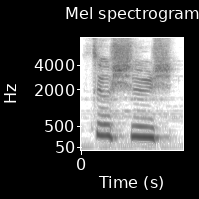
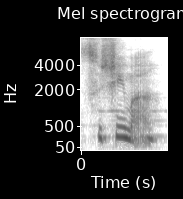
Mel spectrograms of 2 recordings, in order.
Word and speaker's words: Tsushima: of the stream is sushush sushima is it only sushima it is why do I say it with an extra syllable tsushima ghost is sushima you're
